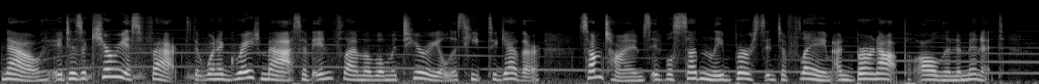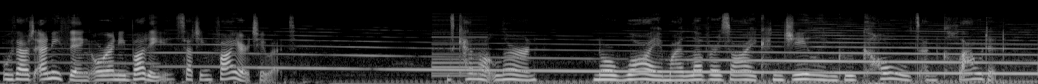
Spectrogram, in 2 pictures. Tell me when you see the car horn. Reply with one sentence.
The car horn can be heard from 14.7 to 15.3 s.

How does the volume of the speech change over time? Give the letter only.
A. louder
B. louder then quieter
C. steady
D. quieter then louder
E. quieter
C.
